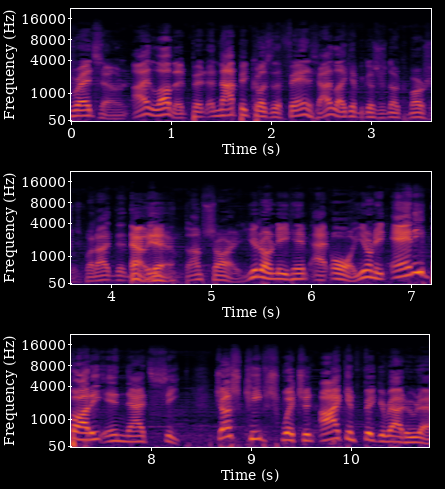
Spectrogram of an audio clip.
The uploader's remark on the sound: LIVE from the Parx Casino Sportsbook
